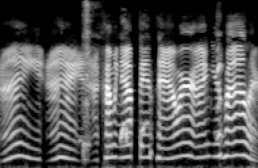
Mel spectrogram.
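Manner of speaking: nasal broadcaster voice. Joking about a radio drama casting: Ira Glass as Darth Vader. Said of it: "Ira Glass is Darth Vader. He's like".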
